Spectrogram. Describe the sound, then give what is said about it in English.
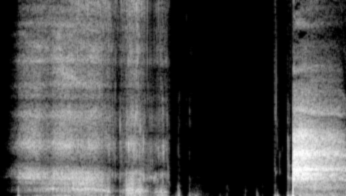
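Two long, airy slurps of coffee, loud, separated by a short pause, with a few faint clicks and sips between them and no talking. “I used to slurp my coffee at the start of most of the episodes.”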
